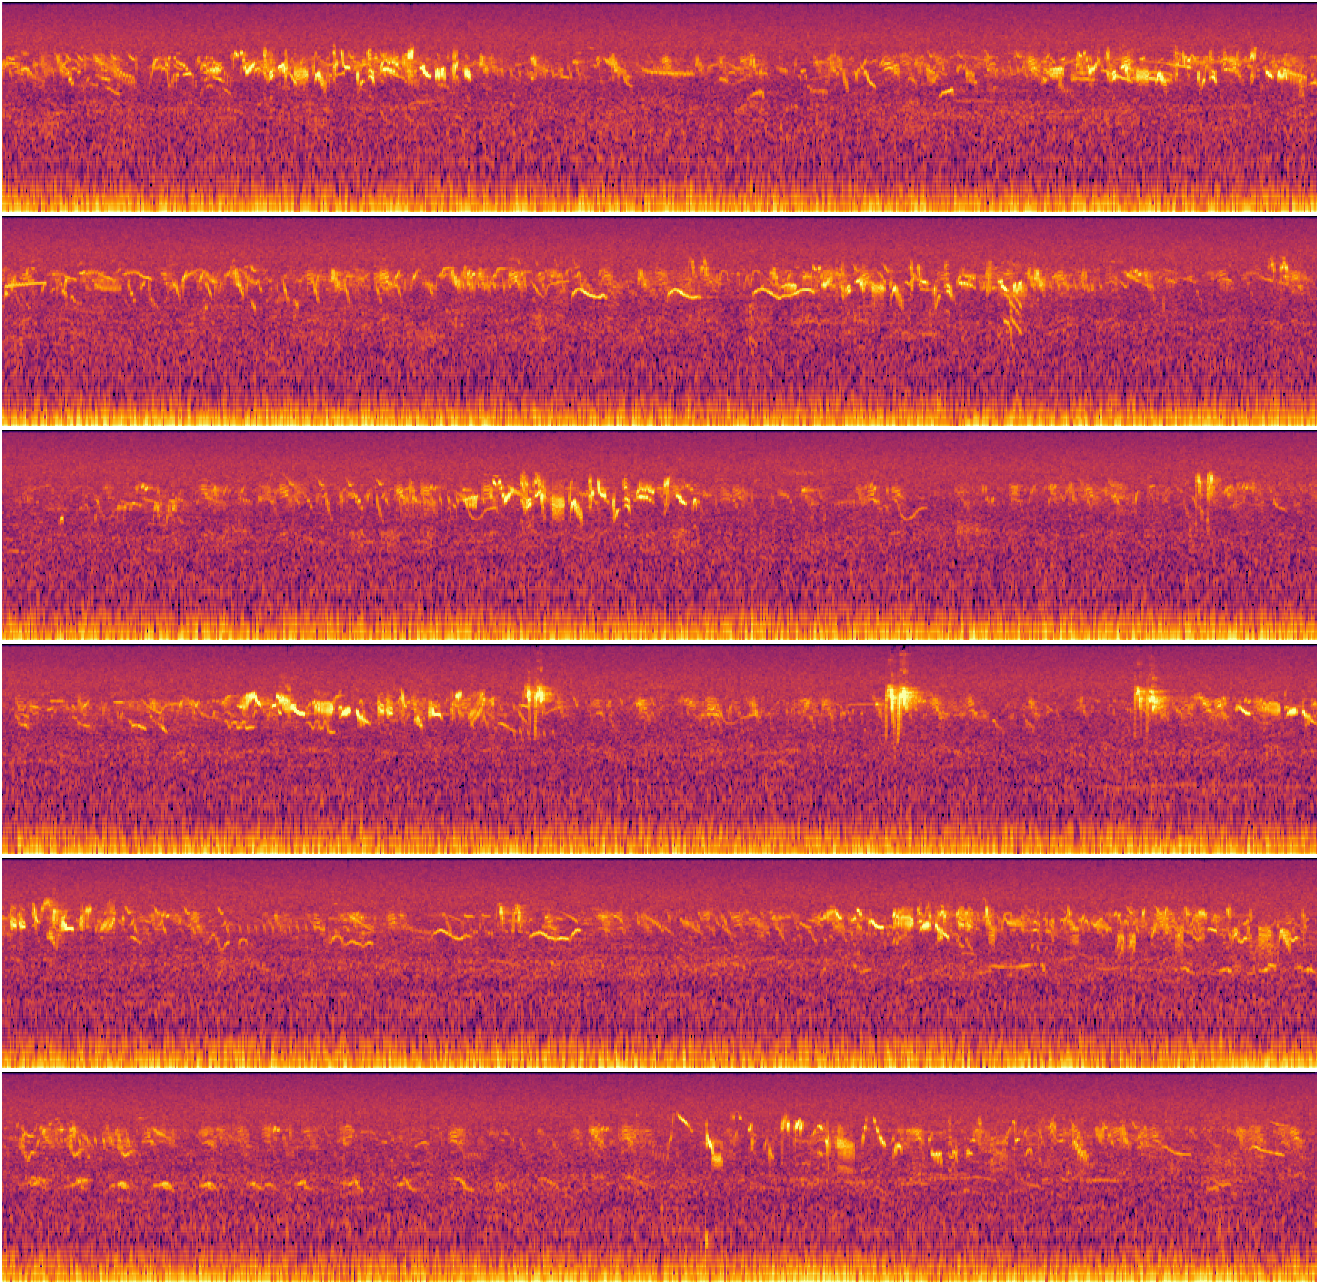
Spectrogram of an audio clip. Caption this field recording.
Grasshopper warbler ... in gannet territory ... mics in a SASS ... bird calls ... song from ... blackcap ... whitethroat ... pied wagtail ... gannet ... kittiwake ... tree sparrow ... wren ... song thrush ... wood pigeon ... jackdaw ... some background noise ...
